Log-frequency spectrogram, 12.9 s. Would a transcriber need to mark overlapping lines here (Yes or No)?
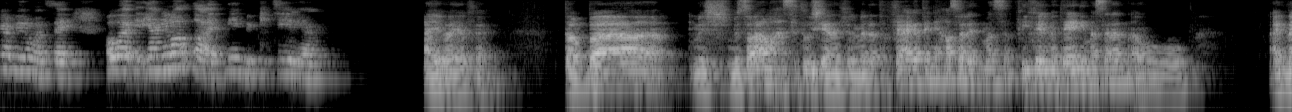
No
